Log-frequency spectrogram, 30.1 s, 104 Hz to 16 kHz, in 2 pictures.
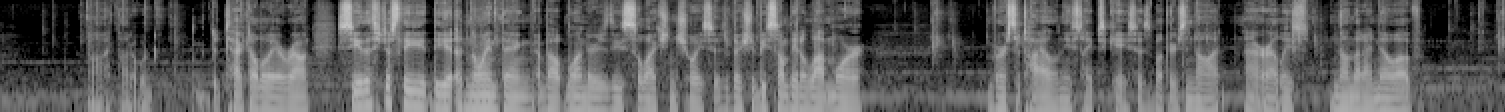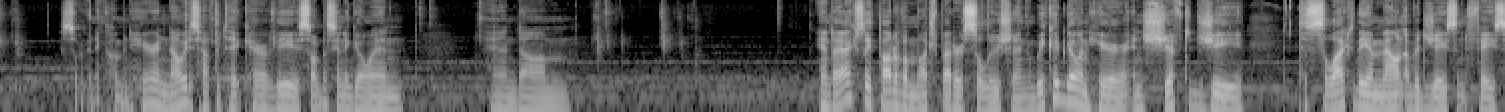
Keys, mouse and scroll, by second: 1.1 alt+shift+click, 2.0 middle click, 2.5 alt+a, 2.9 middle click, 3.9 Tab, 4.3 Tab, 4.8 alt+a, 4.8 c, 7.5 middle click, 8.2 ctrl+q, 8.8 middle click, 9.3 ctrl+x, 10.0 c, 13.1 ctrl+q, 14.4 middle click, 14.9 ctrl+x, 15.6 middle click, 16.8 Tab, 17.3 alt+click, 17.7 x, 19.7 Tab, 21.0 ctrl+z, 21.6-22.8 ctrl+z, 22.8 alt+a, 23.1 middle click, 23.6 shift+middle click, 24.3 middle click, 24.8 click, 25.2 shift+click, 25.9 middle click, 27.0 shift+g.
